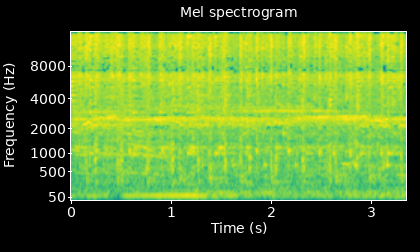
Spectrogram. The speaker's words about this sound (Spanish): Son enfermeros y técnicos en cuidados auxiliares que han exigido así, con cacerolas, el cese de la dirección de enfermería por la mala gestión, y es que no hay personal suficiente.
